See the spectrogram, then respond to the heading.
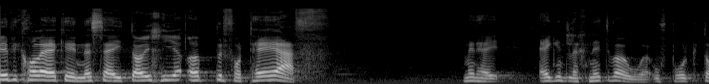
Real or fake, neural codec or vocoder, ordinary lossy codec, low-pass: real; none; none; 14.4 kHz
